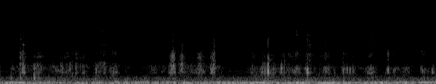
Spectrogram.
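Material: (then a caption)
Leather. Bare fingertips rub cream into a brown Red Wing Weekender Chukka leather boot with a crepe sole, held hollow in both hands while it is re-oiled. A steady, soft rubbing with a dull low rumble is heard, broken by short, faint squeaky strokes around 600 Hz.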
